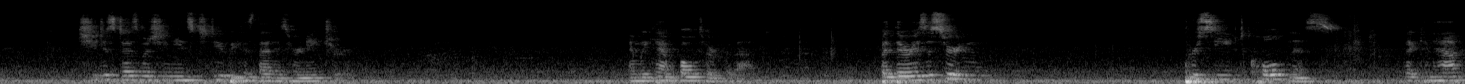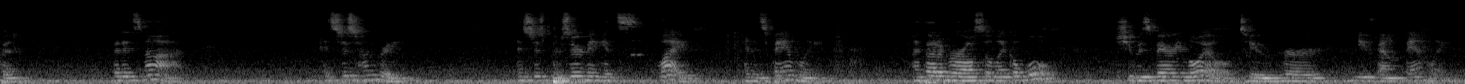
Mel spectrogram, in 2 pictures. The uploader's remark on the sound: The third interview is a casual conversation with fans. Interactive meet and greet panel.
